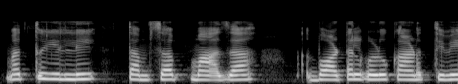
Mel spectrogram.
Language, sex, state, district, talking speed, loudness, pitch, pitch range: Kannada, female, Karnataka, Bidar, 105 wpm, -14 LUFS, 225 Hz, 220-235 Hz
